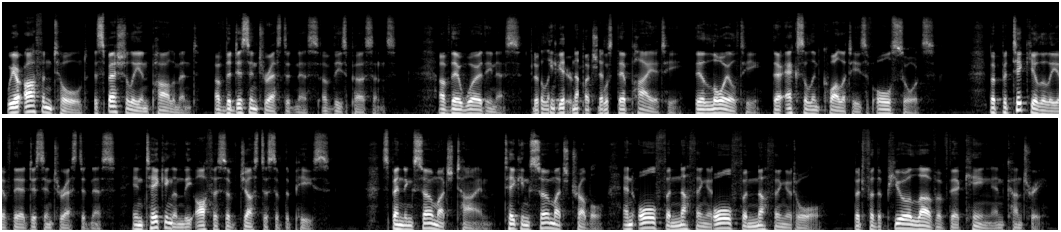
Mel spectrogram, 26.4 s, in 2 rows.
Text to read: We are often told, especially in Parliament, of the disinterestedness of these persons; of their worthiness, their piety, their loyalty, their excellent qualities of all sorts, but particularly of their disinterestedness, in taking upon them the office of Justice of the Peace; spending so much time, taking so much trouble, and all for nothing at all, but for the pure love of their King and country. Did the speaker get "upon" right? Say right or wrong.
wrong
